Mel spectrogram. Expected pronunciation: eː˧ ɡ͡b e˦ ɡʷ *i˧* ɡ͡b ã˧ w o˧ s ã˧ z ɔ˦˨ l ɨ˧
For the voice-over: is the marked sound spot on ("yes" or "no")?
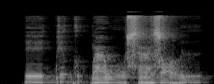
yes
